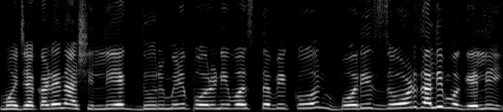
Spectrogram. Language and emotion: Goan Konkani, happy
